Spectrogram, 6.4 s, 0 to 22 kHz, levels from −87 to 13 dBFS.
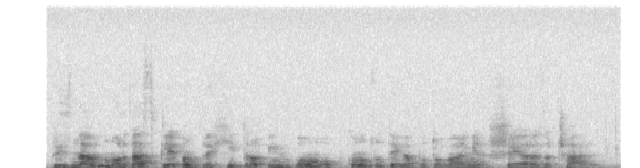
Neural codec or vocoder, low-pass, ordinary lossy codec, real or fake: none; none; none; real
